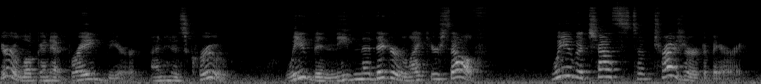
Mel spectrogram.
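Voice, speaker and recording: A woman puts on a character voice with a fairly high pitch. She speaks at a moderate pace over clear background noise. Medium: read story. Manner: loud, bellowing pirate talk.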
